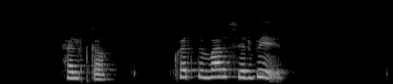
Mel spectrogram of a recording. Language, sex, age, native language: Icelandic, female, 10, Icelandic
